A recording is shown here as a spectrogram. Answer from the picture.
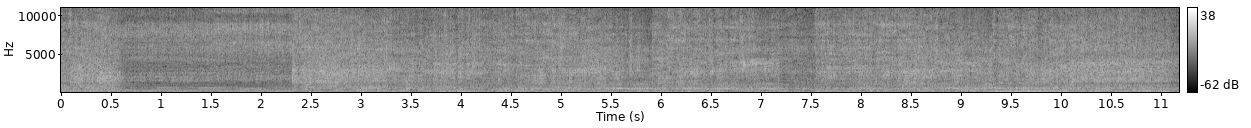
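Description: Battery-powered Plarail toy train running close by, hauling freight cars: its small motor and plastic gearbox give a steady grinding whir and rattle as the plastic wheels roll over the plastic track. It gets louder about two seconds in.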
